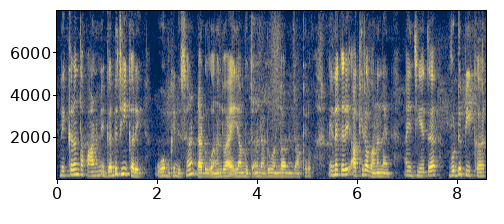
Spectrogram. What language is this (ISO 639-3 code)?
snd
